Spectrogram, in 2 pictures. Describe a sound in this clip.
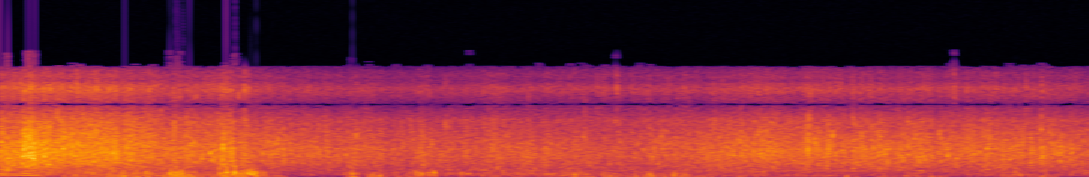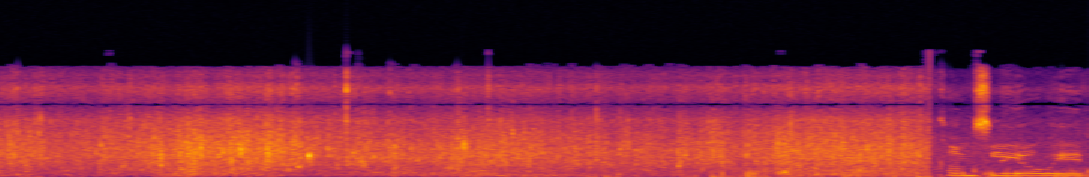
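Waves splash against rocks.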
